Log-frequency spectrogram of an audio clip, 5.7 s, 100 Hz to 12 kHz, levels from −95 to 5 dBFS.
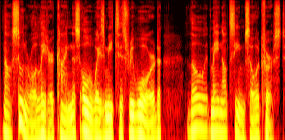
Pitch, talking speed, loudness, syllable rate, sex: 110 Hz, 180 wpm, -16 LUFS, 4.4 syllables/s, male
